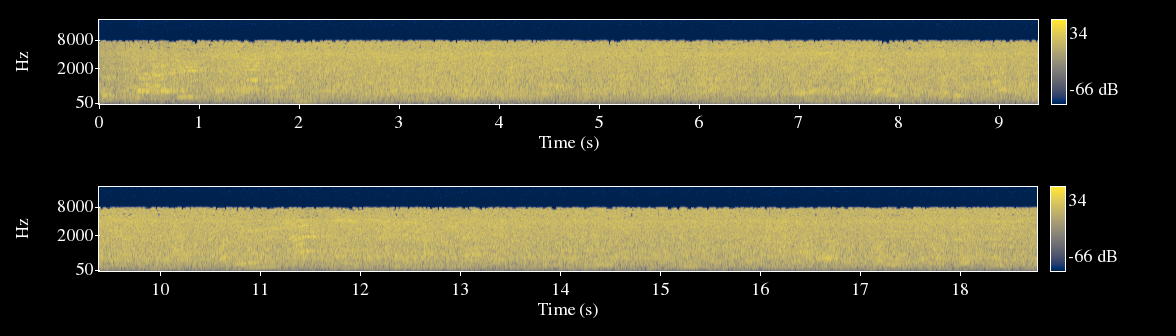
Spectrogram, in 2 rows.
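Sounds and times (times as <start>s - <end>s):
faint voices: 0.0s - 18.7s
heavy rain falling: 0.0s - 18.7s.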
